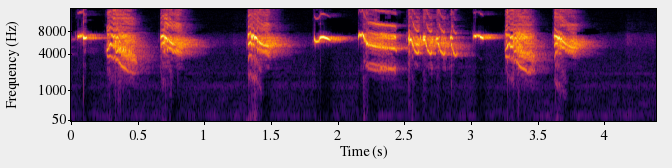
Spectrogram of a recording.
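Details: Orange-headed thrush singing in a spot with little light, delivering short, loud, high whistled and buzzy phrases, some sliding downward, separated by brief pauses; no other sounds intrude.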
